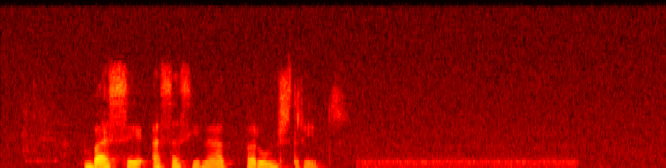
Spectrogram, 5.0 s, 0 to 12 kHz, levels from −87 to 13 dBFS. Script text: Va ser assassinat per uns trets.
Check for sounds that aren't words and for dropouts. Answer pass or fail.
pass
